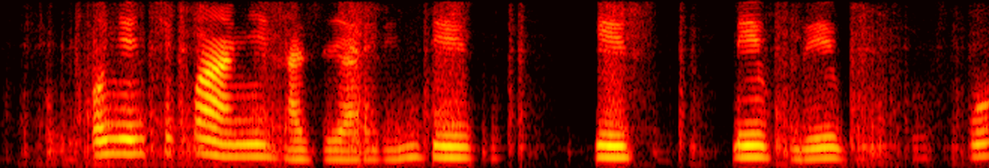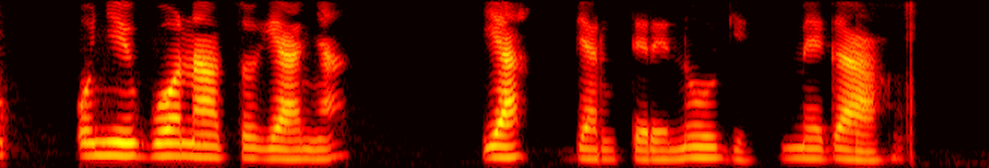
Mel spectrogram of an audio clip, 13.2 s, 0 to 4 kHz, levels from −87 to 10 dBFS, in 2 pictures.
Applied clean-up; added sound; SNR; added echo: neural mask model RNNoise.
